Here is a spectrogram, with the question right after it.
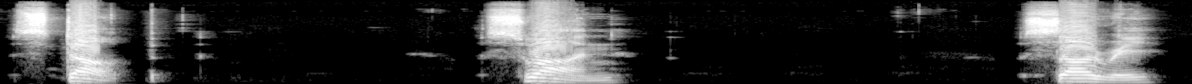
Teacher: es una vocal que se pronuncia con los labios redondeados y es una vocal más breve que la vocal anterior que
